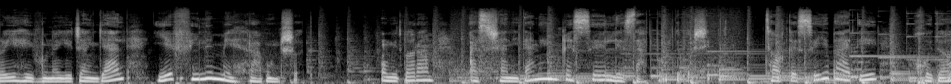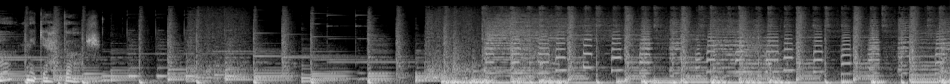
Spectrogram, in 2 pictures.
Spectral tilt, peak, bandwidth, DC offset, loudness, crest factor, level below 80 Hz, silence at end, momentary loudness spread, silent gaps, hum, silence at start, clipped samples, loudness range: -5 dB/octave; -2 dBFS; 16.5 kHz; under 0.1%; -16 LUFS; 14 dB; -28 dBFS; 0 s; 10 LU; none; none; 0 s; under 0.1%; 6 LU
